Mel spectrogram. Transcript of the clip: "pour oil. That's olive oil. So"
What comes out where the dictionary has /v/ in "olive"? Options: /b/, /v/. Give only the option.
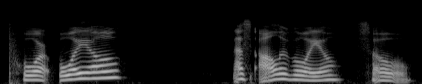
/v/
